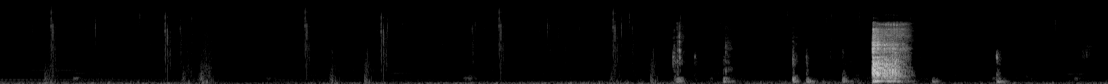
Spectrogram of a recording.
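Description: Fire crackles and pops in short bursts.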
